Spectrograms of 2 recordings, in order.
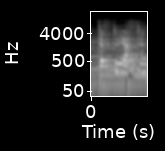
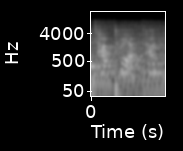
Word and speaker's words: Tuktoyaktuk: t is T toak Tu and du toak duk toak is how we pronounce it in my native tongue and Tu toak is how you pronounce it in the local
